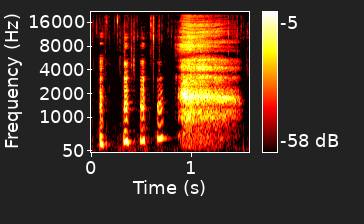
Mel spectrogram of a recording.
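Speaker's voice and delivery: short, airy giggle; pleased chuckle. Acted. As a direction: chuckle coyly at the offer. Queen pleased by pet's offer.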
